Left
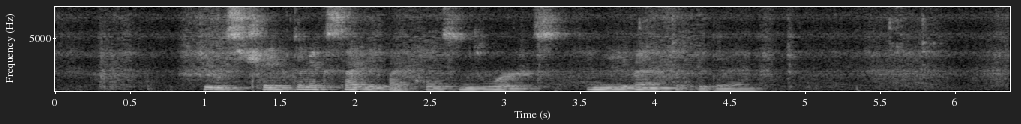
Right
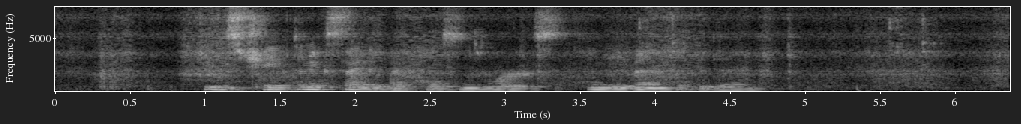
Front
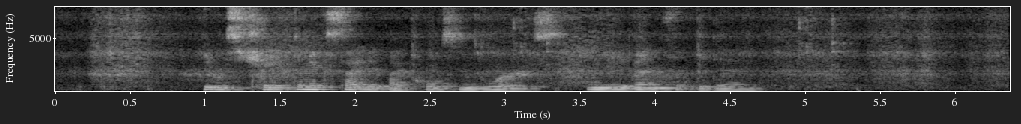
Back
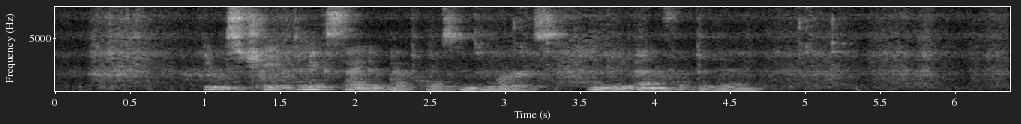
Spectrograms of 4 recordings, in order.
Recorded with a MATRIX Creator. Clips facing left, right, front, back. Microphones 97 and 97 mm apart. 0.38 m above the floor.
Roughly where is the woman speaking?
Ahead left.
